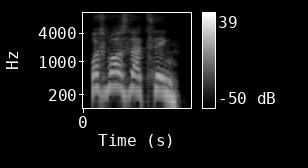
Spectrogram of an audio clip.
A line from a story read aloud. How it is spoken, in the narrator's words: cried Nielsen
